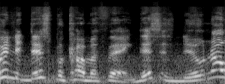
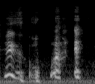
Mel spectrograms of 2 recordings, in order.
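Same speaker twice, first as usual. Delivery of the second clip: incredulous reaction; 9 semitones higher, 9 dB quieter than usual. Retold or imitated. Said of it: "I'm like".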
